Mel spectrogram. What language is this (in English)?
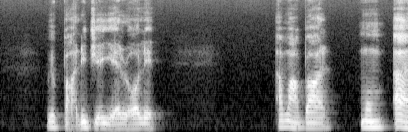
Mbe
